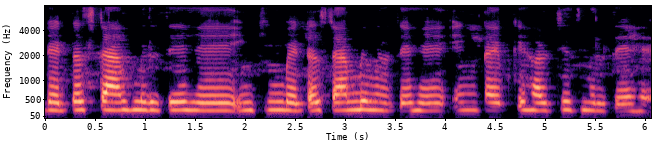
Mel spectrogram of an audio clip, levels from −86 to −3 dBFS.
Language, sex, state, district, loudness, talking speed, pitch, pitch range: Hindi, female, Maharashtra, Nagpur, -20 LUFS, 120 wpm, 210 Hz, 205-220 Hz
